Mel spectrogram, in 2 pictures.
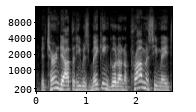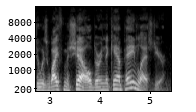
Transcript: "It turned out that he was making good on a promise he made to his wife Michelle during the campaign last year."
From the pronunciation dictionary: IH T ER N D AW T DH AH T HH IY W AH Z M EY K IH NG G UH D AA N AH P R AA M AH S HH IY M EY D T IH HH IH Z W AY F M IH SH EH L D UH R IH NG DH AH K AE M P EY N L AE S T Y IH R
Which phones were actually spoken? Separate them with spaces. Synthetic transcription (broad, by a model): IH T ER N D AW T DH AH T HH IY W AH Z M EY K IH NG G UH D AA N AH P R AA M AH S HH IY M EY D T IH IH Z W AY F M IH SH EH L D UH R IH NG DH AH K AE M P EY N L AE S T Y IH R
